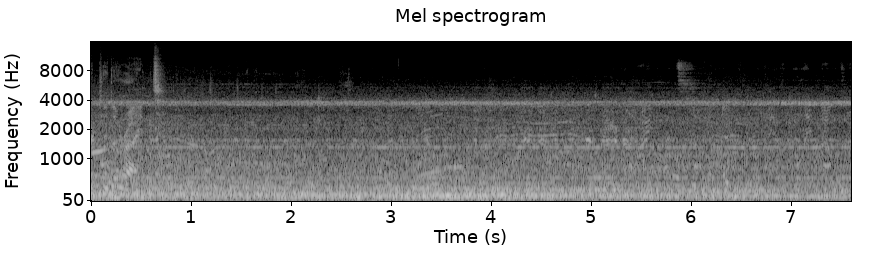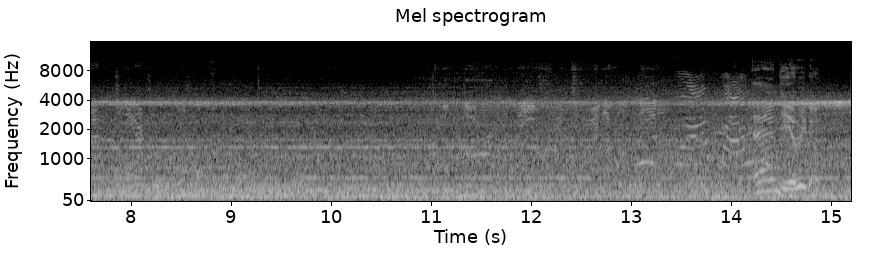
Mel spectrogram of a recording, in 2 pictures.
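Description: A jet taxiing toward its parking stand at Zurich airport, steered in by a docking guidance system; a steady, fairly loud engine drone with a high whine runs throughout while a voice speaks over it.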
